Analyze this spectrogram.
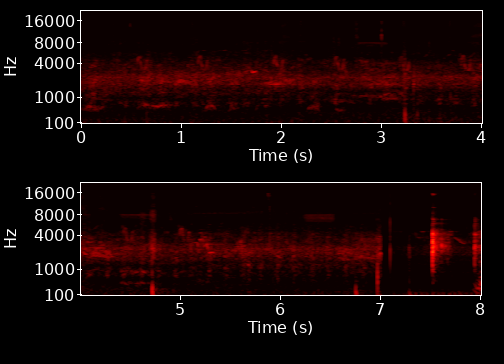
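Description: Many small birds chirping at once outdoors, fairly faint, with a few separate sharp knocks scattered through.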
